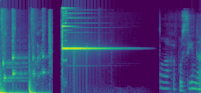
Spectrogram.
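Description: Electronic dance music cuts off about a second in, followed by a single bright bell-like ding that rings out and fades over about a second and a half. A woman starts speaking near the end.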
